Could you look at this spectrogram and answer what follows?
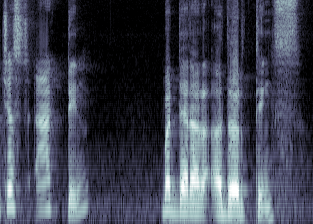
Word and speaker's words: actin: remember which is which act in is thin then the other one is thick and myosin stick so acting rhymes with thin okay that's how you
